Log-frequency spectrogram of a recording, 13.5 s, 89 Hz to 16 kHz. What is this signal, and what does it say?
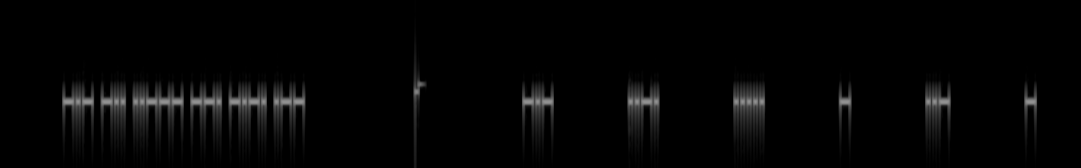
Morse code, heard as a keyed tone, about 30 wpm, spaced as for 13 wpm, 700 Hz. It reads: KD2GCW KF5TUT
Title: USA Call Signs - 6 Characters - 8x Character Spacing - 30wpm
